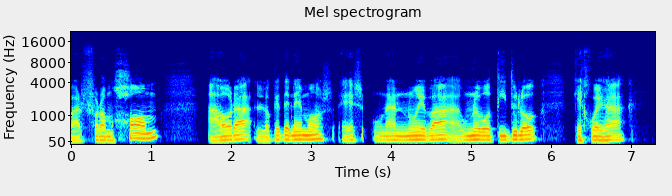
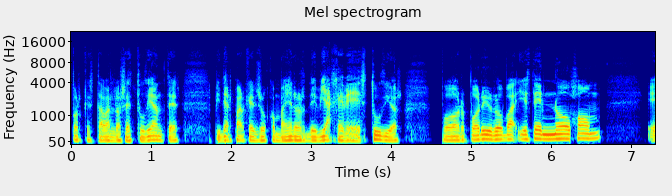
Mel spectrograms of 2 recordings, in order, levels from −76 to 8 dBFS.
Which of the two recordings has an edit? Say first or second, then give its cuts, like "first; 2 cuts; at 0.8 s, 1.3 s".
second; 1 cut; at 6.2 s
